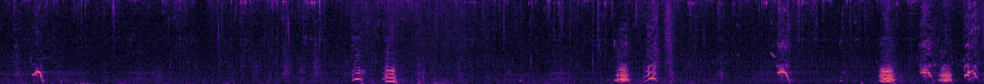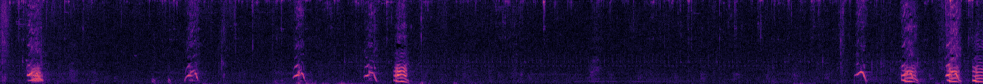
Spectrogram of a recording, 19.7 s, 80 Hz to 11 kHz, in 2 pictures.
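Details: Segugio Italiano scenthound training near Sofiko in Evros, 12 September 2018: distant, fainter barks come in scattered bursts of two or three, separated by pauses, over a hushed rural backdrop.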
